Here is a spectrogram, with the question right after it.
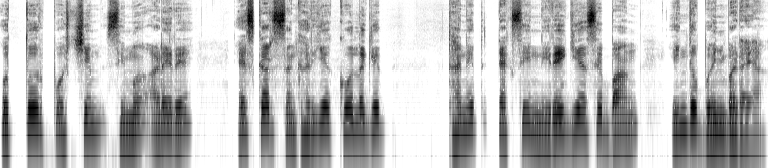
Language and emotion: Santali, fearful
